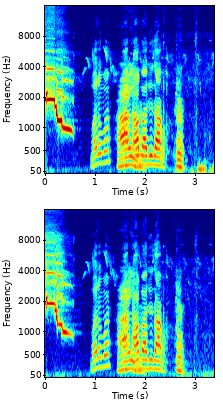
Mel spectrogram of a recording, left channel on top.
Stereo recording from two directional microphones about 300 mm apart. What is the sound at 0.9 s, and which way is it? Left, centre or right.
Speech, centre.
